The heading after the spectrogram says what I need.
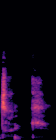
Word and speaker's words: truc: It's a little bit tricky to pronounce because of the R, but un truc.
